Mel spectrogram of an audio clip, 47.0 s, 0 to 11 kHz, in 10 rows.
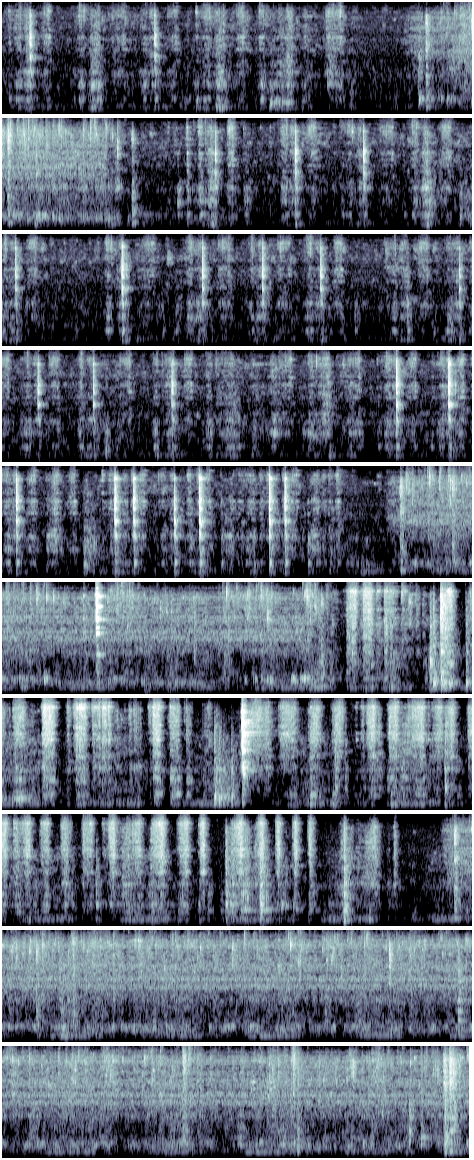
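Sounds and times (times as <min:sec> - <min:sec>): tap water running: 0:04.1 - 0:07.0, 0:22.4 - 0:29.1, 0:37.2 - 0:46.9.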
